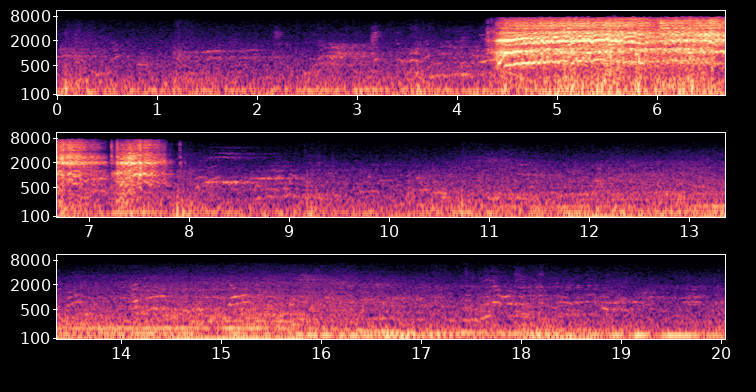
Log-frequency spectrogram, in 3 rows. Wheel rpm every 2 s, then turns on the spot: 0, 40, 120, 10, 0, 0, 0, 0, 0, 0.
none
